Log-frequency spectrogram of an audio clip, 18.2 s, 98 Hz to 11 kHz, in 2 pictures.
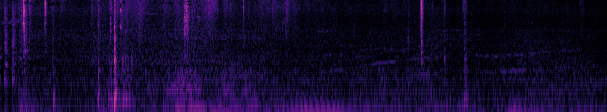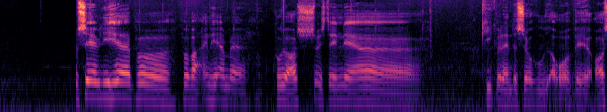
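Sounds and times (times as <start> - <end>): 
faint clicks and rattles from inside the car cabin: 0.0 - 4.5, 12.0 - 18.2
car engine rumble: 0.0 - 18.2
road noise: 0.0 - 18.2
speech: 10.3 - 15.6, 16.4 - 18.2.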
